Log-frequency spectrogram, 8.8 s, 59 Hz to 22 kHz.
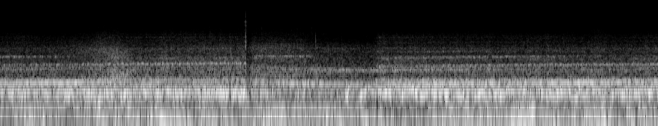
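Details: HyperScrambler 2 on a short test ride after applying Squeeealll Out anti-squeal paste, on a cold day: a sustained high wavering squeal through the stop over road rumble. The front disc brake still squeals.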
